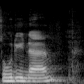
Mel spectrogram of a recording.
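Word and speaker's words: Suriname: Guyana, this is Suri name, Suri name is pronounced Suri name and this is French Guiana, French Guiana in its spelling.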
